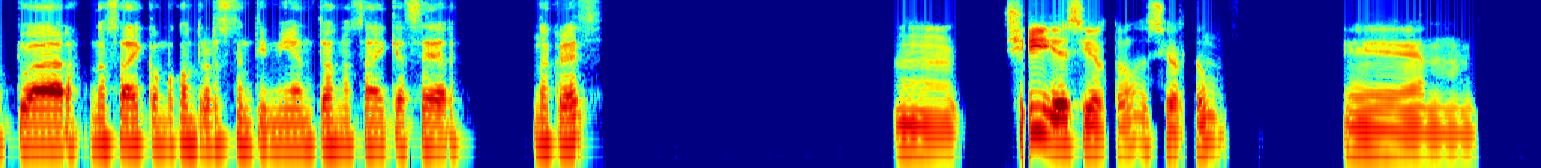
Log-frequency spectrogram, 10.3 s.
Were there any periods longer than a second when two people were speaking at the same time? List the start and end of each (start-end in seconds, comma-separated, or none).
none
